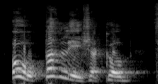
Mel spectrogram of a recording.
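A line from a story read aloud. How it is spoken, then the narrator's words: Exclaimed. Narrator (French): s'écria Miss Margland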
